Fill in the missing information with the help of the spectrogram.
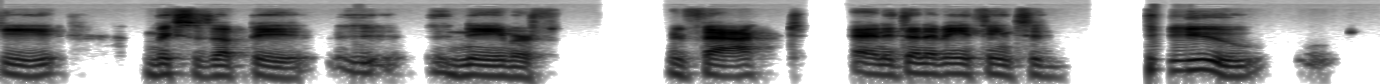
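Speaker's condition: Stutter; childhood onset, neurological and genetic basis, persists for life, no cure; recorded via zoom, video call lag makes turn-taking hard; blocking moments, daily speaking situations very difficult, anticipates stuttering in everyday moments; prolonged sounds, blocks

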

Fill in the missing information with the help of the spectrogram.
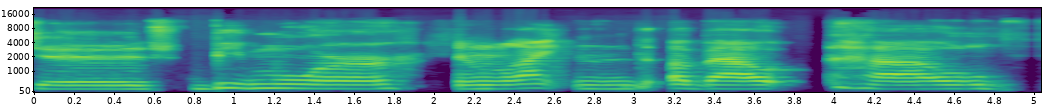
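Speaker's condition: Cerebral palsy; visible cerebral palsy

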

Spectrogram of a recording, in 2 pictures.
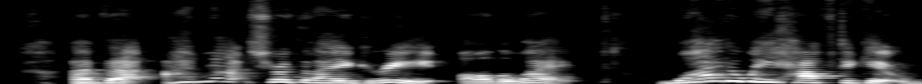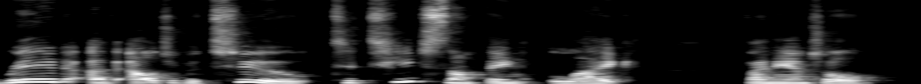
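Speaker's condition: No condition

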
